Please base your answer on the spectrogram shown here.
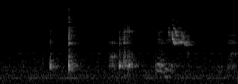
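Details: A pet parrot gives half a dozen short, scratchy chirps and squeaks over two seconds into an empty feeder, with a hollow, echoing ring; the owner thinks it likes the echo.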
